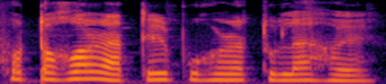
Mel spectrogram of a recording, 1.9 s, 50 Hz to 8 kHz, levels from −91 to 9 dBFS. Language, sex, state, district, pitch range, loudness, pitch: Assamese, female, Assam, Kamrup Metropolitan, 205-220 Hz, -20 LUFS, 210 Hz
